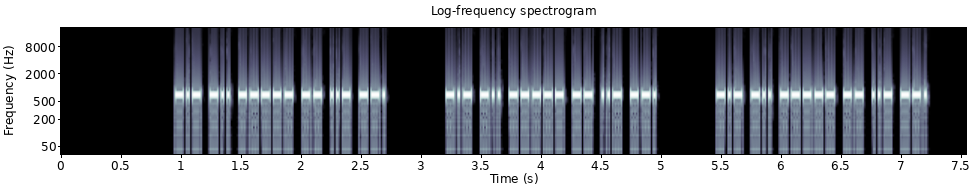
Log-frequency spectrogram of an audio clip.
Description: Morse code, heard as a keyed tone, about 51 wpm, 700 Hz. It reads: KD0MUG KD0MUG KD0MUG
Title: USA Call Signs - 6 Characters - Repeated 3x - 50wpm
